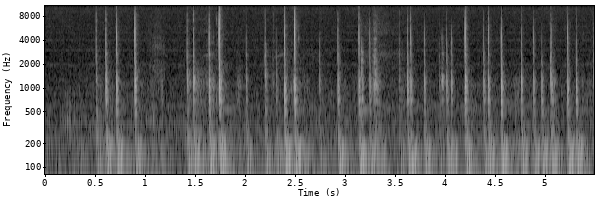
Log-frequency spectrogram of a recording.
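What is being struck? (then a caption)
Plastic and metal typewriter-style mechanical keyboard. An RGB typewriter-style mechanical keyboard of plastic and metal, with round plastic keycaps set in chrome rims, is typed on first with long nails and then with fingertips. Irregular, quick key presses give sharp, bright clicks over a deep, thumpy bottom-out that dominates the sound, and each keystroke dies away almost instantly.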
